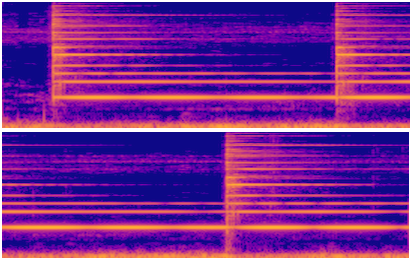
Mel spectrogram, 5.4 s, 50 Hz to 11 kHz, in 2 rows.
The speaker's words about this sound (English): In a silent memorial, officers from several local departments rang a bell 10 times. First 3 rings, then 4, then 3 again, to commemorate the 343 firefighters lost in the 9/11 attacks.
